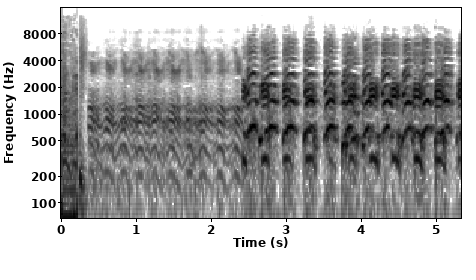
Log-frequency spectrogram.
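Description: A woman's high-pitched laughter: soft, stifled snickering at first, breaking into loud rhythmic laughing about halfway through.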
